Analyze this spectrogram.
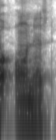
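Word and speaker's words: honest: जैसे एक और वर्ड होता है एन ऑनेस्ट, ऑनेस्ट, ऑनेस्ट, और इसमें क्या है, एच हमारा साइलेंट है, तो इसलिए क्या पढ़ेंगे हम इसको, ऑनेस्ट।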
